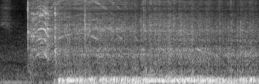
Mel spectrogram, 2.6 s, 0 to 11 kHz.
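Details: New Honda CL500 twin: quick crank catches at once and settles into an even, deep twin-cylinder burble with no knocks or rattles; normal startup and idle.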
